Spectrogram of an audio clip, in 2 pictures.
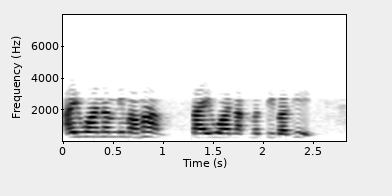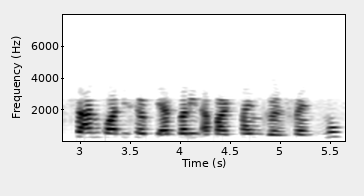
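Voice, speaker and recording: A woman's voice: high-pitched, level tone, normal speed, close to an everyday voice. An actress playing a hurt, fed-up girlfriend in an old radio drama, speaking with reproach. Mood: hurt, reproachful. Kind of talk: old-time radio drama acting in Ilocano. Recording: thin phone-like radio drama sound.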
